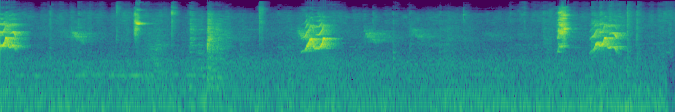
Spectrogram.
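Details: Pet lovebirds give scattered, abrupt chirps: short sharp squeaks and clicks separated by quiet gaps, with the loudest harsh double chirps about halfway and again near the end, over a light background hiss.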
